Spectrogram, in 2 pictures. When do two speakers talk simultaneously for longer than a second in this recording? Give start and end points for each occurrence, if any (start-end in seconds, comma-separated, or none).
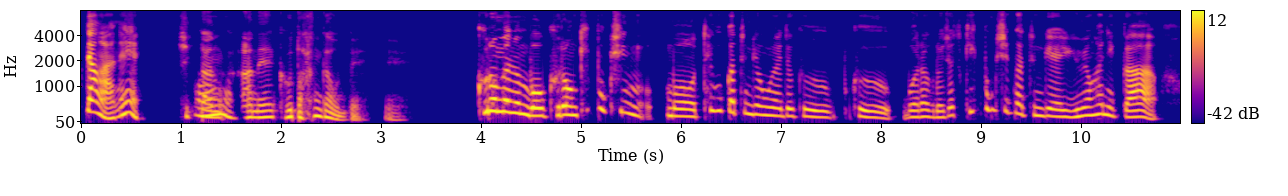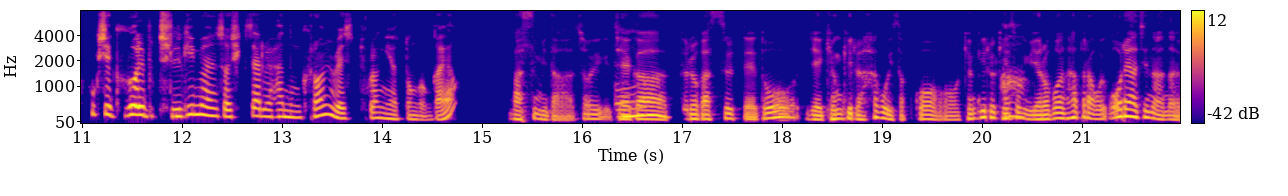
none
